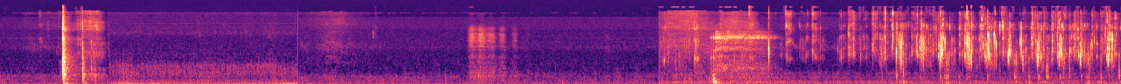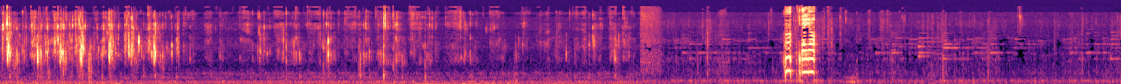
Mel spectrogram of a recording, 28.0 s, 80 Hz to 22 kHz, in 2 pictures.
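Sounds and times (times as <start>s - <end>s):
dog lapping from a bowl: 8.3s - 22.0s.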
